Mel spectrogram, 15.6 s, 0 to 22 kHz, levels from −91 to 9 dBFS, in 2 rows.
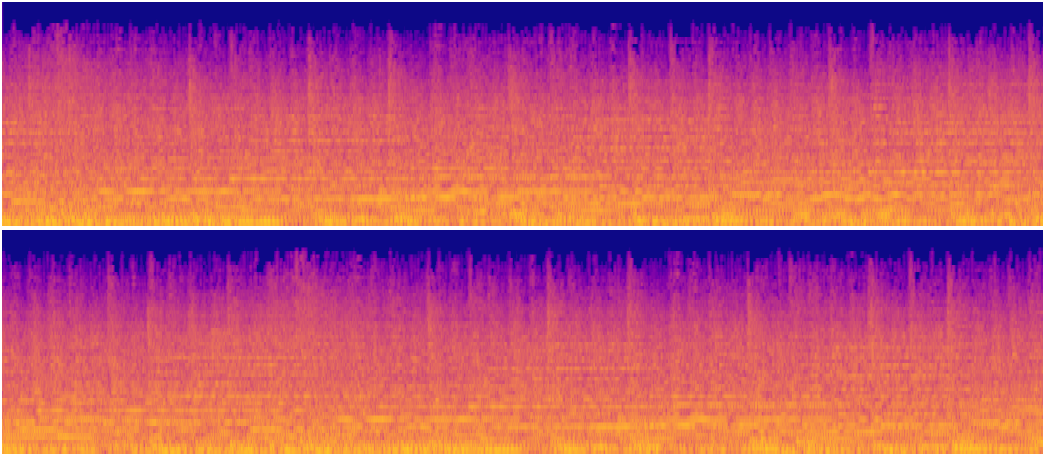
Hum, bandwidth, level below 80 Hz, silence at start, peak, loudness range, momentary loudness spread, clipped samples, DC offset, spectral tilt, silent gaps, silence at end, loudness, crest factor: none; 14 kHz; -18 dBFS; 0 s; 0 dBFS; 0 LU; 1 LU; under 0.1%; 0.2%; -5.5 dB/octave; none; 0 s; -13 LUFS; 12 dB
